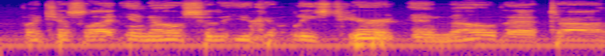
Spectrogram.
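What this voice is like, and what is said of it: Hoarse voice. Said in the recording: “I'm a little hoarse today... having an overwhelming birthday celebration and being a little hoarse”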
